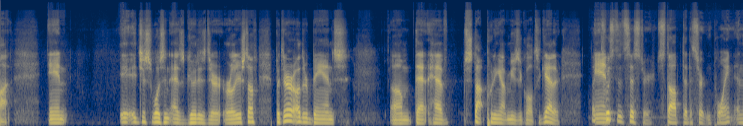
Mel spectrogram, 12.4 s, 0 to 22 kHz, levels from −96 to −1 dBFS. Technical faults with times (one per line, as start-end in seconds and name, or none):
none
